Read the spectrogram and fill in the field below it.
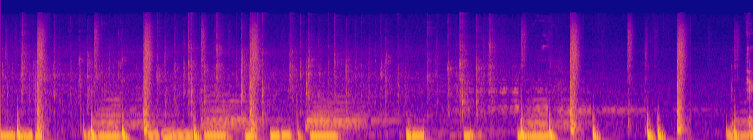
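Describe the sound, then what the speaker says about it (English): Keys clatter on a computer keyboard in quick bursts, loud and close, with short pauses between runs of typing and no voices. "Type in your password."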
